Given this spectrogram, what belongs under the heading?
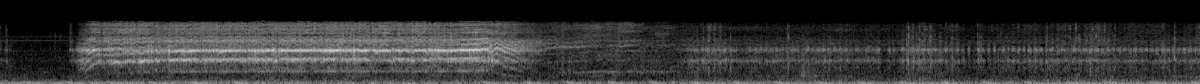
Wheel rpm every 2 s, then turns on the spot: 80, 160, 90, 10, 20, 20.
6-12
